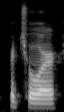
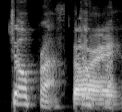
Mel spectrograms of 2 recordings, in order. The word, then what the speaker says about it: Chopra: Deepak Chopra.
